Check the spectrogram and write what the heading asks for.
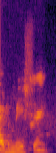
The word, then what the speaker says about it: admission: I thought I heard you pronouncing the last part of this word sion or tion as sun and not shun as it should be actually pronounced.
